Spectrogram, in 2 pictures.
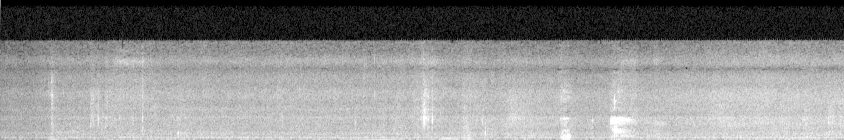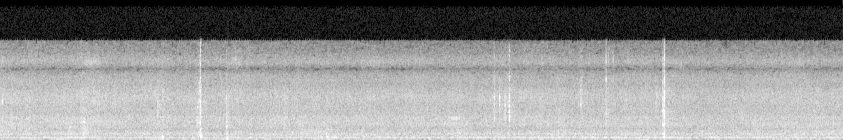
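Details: Steady collective humming of bees nesting in a long bamboo stem, a continuous low drone with layered even tones, broken by occasional knocks and clicks and a few brief low sounds early on.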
